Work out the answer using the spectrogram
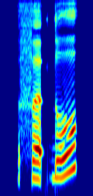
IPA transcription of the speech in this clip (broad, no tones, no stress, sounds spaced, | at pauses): f œ ʔ ɗ o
